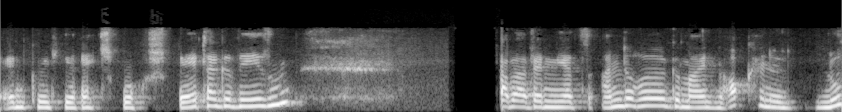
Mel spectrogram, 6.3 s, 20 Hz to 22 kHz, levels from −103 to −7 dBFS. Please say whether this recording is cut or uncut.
uncut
